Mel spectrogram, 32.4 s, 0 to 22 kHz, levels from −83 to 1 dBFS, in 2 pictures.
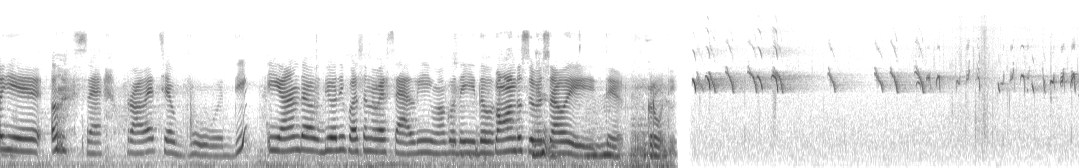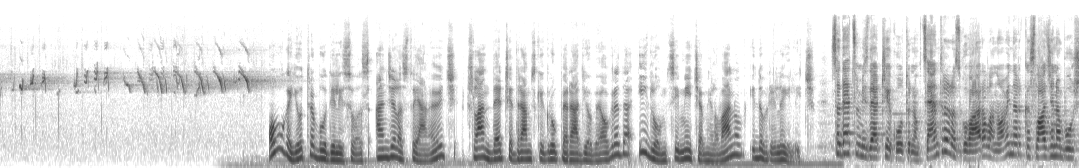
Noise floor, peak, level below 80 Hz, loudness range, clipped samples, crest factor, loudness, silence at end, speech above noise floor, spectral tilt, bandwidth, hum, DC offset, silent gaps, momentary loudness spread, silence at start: -59 dBFS; -10 dBFS; -52 dBFS; 10 LU; under 0.1%; 18 dB; -27 LUFS; 0 s; 33 dB; -4.5 dB/octave; 16 kHz; none; under 0.1%; 10.17-10.32 s; 13 LU; 0 s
